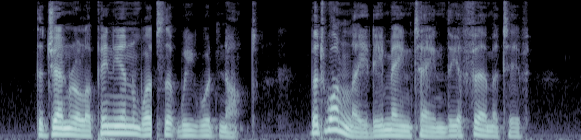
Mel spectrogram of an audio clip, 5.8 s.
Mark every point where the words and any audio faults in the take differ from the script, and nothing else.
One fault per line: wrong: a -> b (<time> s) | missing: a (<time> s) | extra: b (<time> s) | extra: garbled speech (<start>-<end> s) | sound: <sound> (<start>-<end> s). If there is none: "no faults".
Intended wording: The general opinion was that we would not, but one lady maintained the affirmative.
sound: dropout (1.5-1.6 s)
